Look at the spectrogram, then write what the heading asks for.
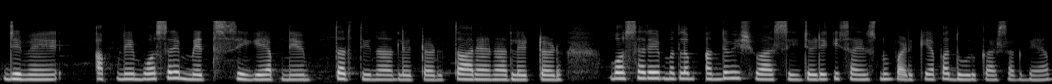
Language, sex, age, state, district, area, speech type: Punjabi, female, 18-30, Punjab, Muktsar, urban, spontaneous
